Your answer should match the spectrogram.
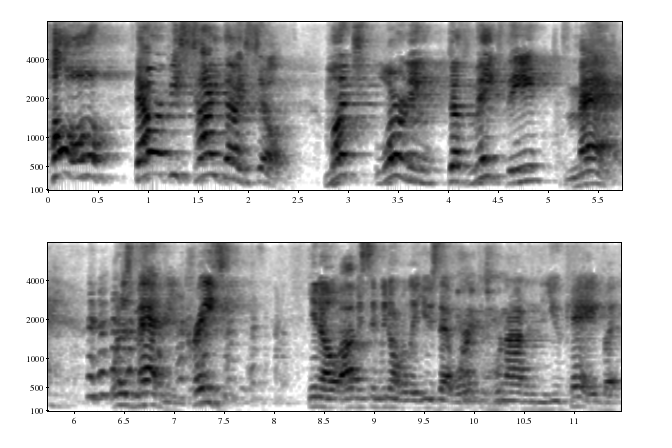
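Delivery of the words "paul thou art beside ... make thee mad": sudden, full-throated, loud, drawn-out yell, pitched high. Preaching a sermon, acting out a man yelling at the preacher: retelling a loud yell. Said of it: "Festus just yells out with a loud voice".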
